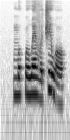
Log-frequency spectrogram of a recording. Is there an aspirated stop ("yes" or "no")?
no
